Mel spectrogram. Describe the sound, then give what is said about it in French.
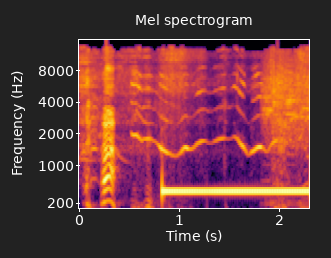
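Ringing tone of an outgoing telephone call to Marrakech placed from a radio control room: after a moment of brief talk, a steady single-pitched tone starts abruptly and holds evenly to the end. “On appelle en régie. Ça sonne.”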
